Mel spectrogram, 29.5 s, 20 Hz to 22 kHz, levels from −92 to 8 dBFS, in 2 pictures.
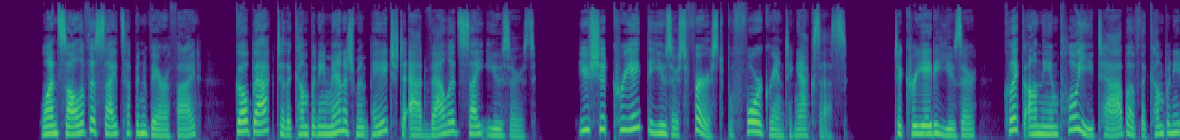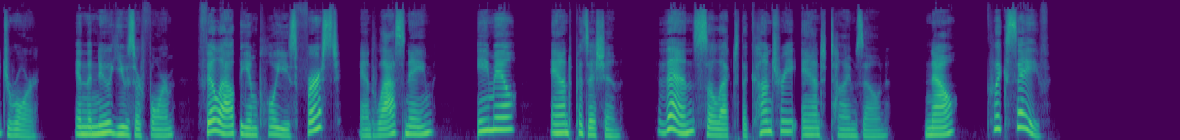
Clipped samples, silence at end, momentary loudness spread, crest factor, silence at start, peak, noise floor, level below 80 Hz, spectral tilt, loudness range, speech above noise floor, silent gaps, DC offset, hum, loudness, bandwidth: under 0.1%; 1.75 s; 12 LU; 18 dB; 0.55 s; -4 dBFS; -60 dBFS; -66 dBFS; -4.5 dB/octave; 3 LU; 39 dB; 6.81-7.18 s, 10.69-11.13 s, 15.34-15.63 s, 22.63-22.92 s, 25.96-26.26 s; under 0.1%; none; -21 LUFS; 19 kHz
